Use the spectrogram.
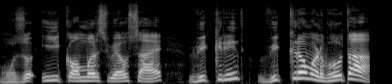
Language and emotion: Goan Konkani, happy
